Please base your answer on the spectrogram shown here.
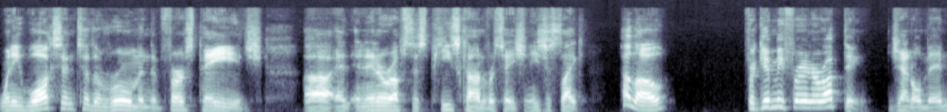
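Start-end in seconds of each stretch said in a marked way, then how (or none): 6.2-9.5 overly polite, far too nice, nice-as-pie voice. Retelling Bane interrupting a peace conversation: overly polite Bane voice. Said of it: "but he's so nice about it".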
